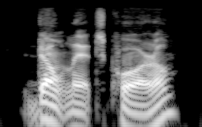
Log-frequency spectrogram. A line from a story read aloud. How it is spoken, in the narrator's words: said his mother, her voice cheerless and vague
